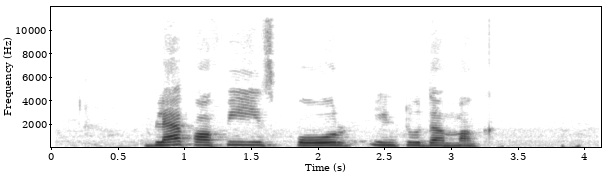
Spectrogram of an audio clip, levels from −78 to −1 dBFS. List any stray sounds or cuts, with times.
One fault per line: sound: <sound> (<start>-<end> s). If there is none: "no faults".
no faults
